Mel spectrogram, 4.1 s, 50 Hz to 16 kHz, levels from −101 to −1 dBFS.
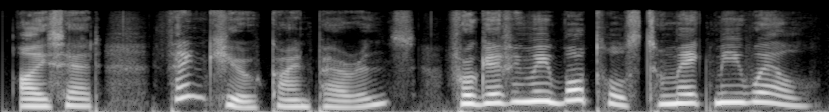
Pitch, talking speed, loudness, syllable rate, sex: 250 Hz, 205 wpm, -18 LUFS, 4.9 syllables/s, female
